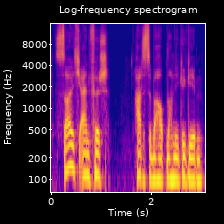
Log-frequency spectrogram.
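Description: A man's voice: on the low side, moderate pace, a little mellow, dry recording, clean studio sound, close to an everyday voice. A man doing a chatty beach-café owner.

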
